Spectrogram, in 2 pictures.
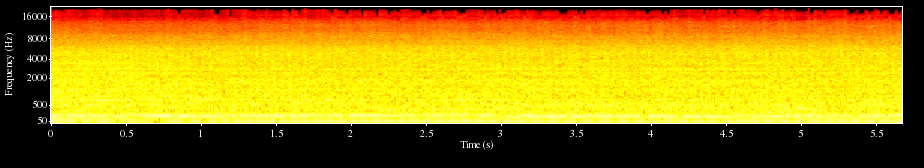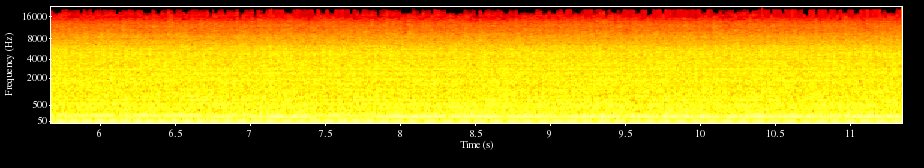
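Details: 1968 Evinrude Fastwin two-stroke outboard, 52 years old, run in a test tank with no work done; steady, even buzzing run at constant low pitch, no misses or knocks; normal idle.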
